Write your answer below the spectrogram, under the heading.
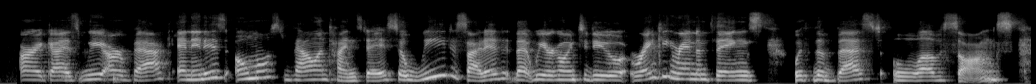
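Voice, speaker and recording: A woman speaks in an unremarkable speaking voice, fairly high in pitch, with very even loudness and ordinary pitch variation. Her pace is fairly slow, and she hardly pauses. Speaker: podcast co-host. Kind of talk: casual chat.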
